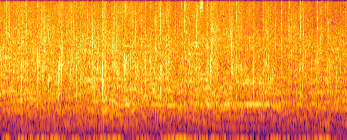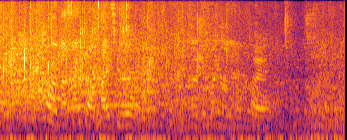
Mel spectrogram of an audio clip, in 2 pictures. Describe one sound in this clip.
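A band plays on a stage.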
